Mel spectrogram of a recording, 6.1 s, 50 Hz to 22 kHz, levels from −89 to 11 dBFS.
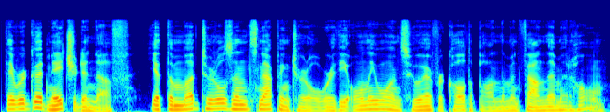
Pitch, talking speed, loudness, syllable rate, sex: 105 Hz, 245 wpm, -20 LUFS, 6.5 syllables/s, male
